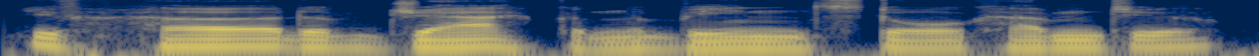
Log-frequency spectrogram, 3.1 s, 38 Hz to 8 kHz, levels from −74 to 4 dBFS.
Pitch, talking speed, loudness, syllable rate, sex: 85 Hz, 190 wpm, -17 LUFS, 4.0 syllables/s, male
